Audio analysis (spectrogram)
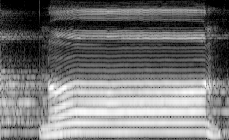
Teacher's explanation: জিহ্বার আগা তার বরাবর উপরের তালুর সঙ্গে লাগাইয়া নুন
